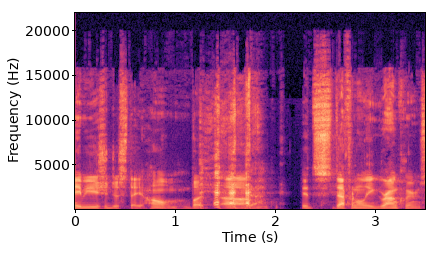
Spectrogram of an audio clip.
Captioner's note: laughter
